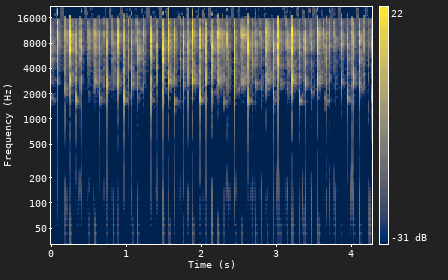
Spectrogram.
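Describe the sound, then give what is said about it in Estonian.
Rolling finger snaps made with four fingers, forming a rapid, rattling run of many sharp clicks in quick, slightly uneven succession that continues throughout without talk. “nelja sõrmega nipsu löömine kokku, nii et saaks teha vur-, vur-, vuristavat nipsutamist.”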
